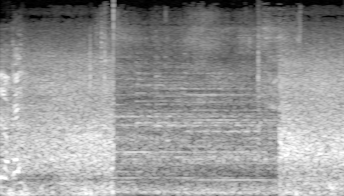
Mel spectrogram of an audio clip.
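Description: Wind buffeting the microphone: a low, rumbling noise that drops sharply for about two seconds midway, then returns.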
